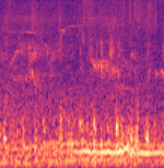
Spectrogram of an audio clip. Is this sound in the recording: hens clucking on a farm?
yes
